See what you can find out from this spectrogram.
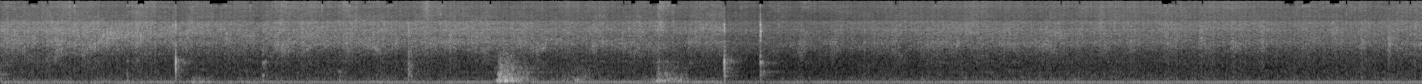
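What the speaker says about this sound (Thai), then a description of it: "แล้วนำหมูสามชั้นลงมาผัดต่อ ให้หมูสามชั้นของเรา เหลืองหอม" Pork belly stir-fried with minced garlic in a pan gives a continuous close sizzle, broken by a few sharp scrapes and clicks of a spatula against the pan.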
